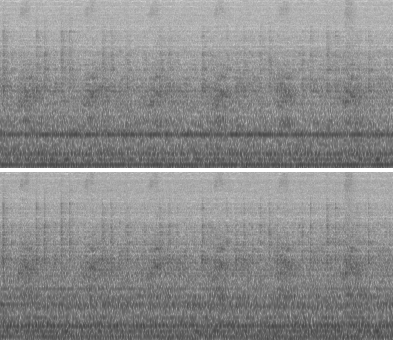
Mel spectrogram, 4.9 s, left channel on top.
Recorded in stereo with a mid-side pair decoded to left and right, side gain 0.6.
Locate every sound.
0.0 s a machine running: 25° right, 0.8 m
